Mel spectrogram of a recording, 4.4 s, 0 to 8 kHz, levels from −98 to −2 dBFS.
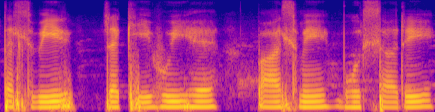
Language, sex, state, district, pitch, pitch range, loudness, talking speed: Hindi, female, Rajasthan, Jaipur, 145 Hz, 140-150 Hz, -15 LUFS, 110 wpm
